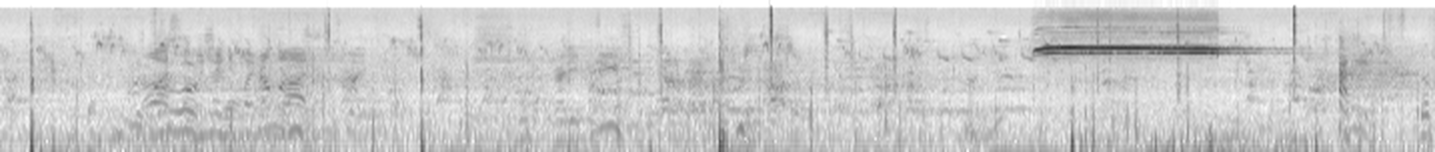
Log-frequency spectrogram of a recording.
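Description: Football match sounds: a few sharp thuds of the ball being kicked and players' shouts, then a referee's whistle blown in one long, loud, steady blast of just over a second near the end.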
